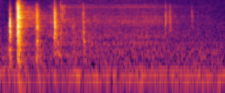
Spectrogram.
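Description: A quick run of light, sharp clicks in the first second, then two fainter clicks near the end, over quiet room tone.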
